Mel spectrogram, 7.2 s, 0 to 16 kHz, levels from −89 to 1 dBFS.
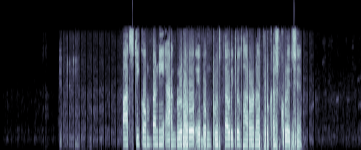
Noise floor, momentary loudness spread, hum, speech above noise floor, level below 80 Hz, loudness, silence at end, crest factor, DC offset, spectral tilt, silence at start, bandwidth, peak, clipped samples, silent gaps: -77 dBFS; 5 LU; none; 66 dB; -40 dBFS; -12 LUFS; 1.2 s; 14 dB; under 0.1%; -4 dB/octave; 2.45 s; 8 kHz; 0 dBFS; under 0.1%; none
